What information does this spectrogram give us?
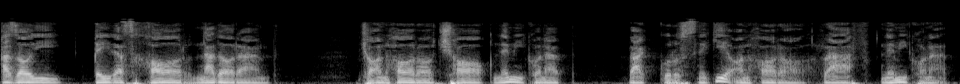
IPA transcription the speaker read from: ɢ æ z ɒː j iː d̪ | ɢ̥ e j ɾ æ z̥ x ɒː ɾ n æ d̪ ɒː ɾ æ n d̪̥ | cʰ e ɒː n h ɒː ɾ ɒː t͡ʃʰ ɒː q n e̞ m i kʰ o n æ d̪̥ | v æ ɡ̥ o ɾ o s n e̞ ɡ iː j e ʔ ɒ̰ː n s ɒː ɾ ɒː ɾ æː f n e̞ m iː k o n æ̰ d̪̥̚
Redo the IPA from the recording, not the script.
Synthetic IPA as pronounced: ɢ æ z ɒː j iː | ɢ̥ e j ɾ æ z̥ x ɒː ɾ n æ d̪ ɒː ɾ æ n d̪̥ | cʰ e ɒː n h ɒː ɾ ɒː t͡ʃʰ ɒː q n e̞ m iː kʰ o n æ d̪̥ | v æ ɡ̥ o ɾ o s n e̞ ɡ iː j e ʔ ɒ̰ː n h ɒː ɾ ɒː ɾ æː f n e̞ m iː kʰ o n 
